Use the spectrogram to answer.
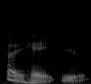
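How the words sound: It is said warmly, sounding affectionate.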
